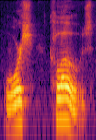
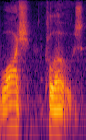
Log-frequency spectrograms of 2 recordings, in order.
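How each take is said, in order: First: Wash is said with a local Nebraska pronunciation. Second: Wash is said with a standard pronunciation. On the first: This is how people said it locally. The speaker calls it wrong. "you'd wash clothes" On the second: This is the standard way to say it. The speaker calls it right. "rather than wash clothes"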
